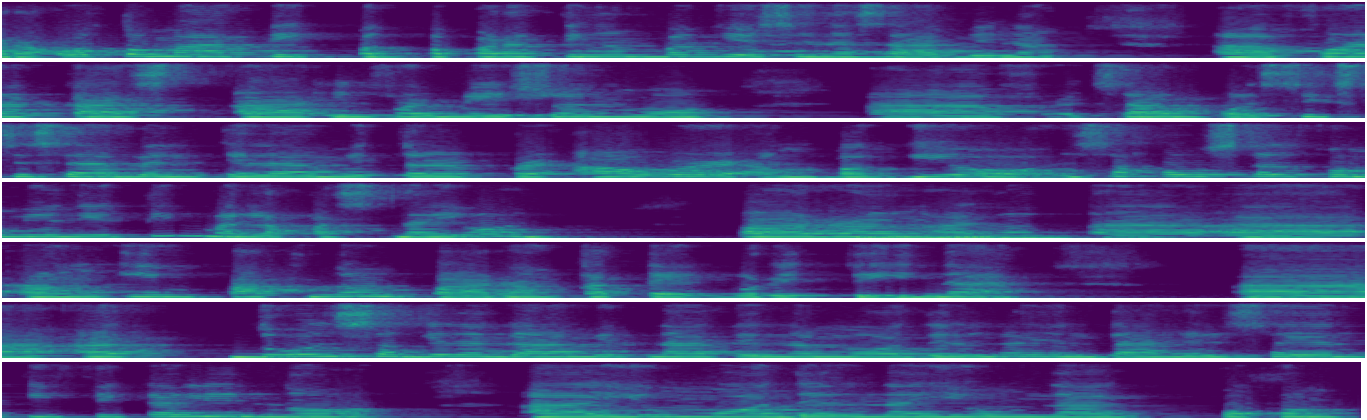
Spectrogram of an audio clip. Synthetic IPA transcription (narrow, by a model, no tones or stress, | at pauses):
ppaːɾɐʔot̪o̞maːt̪ɪk̚pɐɡ̚pɐpɐɾɐt̪ɪŋɐŋbɐɡjo̞sɪnaːsaːbɪnɐŋʔafoɹkast̪̚ʔɐʔɪnfoɹmɛjʃonmo̞ | ʔafɔɹɛksampolsɪkst̪isɛvɛnkɪlaːmɪt̪ɛɹpɛɹʔawɛɹʔɐŋbɐɡjo̞ʔɛsɐkowst̪ɐlkomjuːnɪt̪imɐlɐkasnɐjo̞n | paːɾɐŋʔɐnoaʔaʔɐŋʔɪmpɐk̚t̪̚nonpaːɾɐŋkɐt̪ɛɡoɾit̪ijnɐ | ʔaːʔɐt̪̚d̪ʊʔonsɐɡɪnaːɡaːmɪt̪̚naːt̪ɪnːɐŋmod̪ɛlnɐjond̪aːɦɪlsɐjɐnt̪ifɪkɐlino̞ | ʔajʊŋmoːd̪ɛlnɐjʊŋnɐɡ̚kokom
